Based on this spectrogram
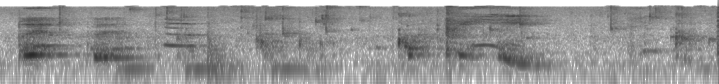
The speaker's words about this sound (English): Are you in the water? Are you taking a bath?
